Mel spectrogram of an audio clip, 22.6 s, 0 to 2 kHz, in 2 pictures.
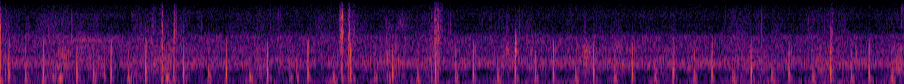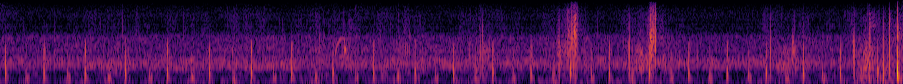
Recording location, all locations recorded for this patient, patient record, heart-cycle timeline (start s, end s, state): mitral valve (MV)
aortic valve (AV)+mitral valve (MV)
#Age: Infant
#Sex: Male
#Height: 52.0 cm
#Weight: 3.7 kg
#Pregnancy status: False
#Murmur: Absent
#Murmur locations: nan
#Most audible location: nan
#Systolic murmur timing: nan
#Systolic murmur shape: nan
#Systolic murmur grading: nan
#Systolic murmur pitch: nan
#Systolic murmur quality: nan
#Diastolic murmur timing: nan
#Diastolic murmur shape: nan
#Diastolic murmur grading: nan
#Diastolic murmur pitch: nan
#Diastolic murmur quality: nan
#Outcome: Abnormal
#Campaign: 2015 screening campaign
0.00	2.59	unannotated
2.59	2.67	S1
2.67	2.80	systole
2.80	2.86	S2
2.86	3.11	diastole
3.11	3.22	S1
3.22	3.32	systole
3.32	3.42	S2
3.42	3.61	diastole
3.61	3.69	S1
3.69	3.83	systole
3.83	3.90	S2
3.90	4.15	diastole
4.15	4.26	S1
4.26	4.36	systole
4.36	4.48	S2
4.48	4.67	diastole
4.67	4.74	S1
4.74	4.89	systole
4.89	4.95	S2
4.95	5.20	diastole
5.20	5.32	S1
5.32	5.40	systole
5.40	5.52	S2
5.52	5.69	diastole
5.69	5.75	S1
5.75	5.90	systole
5.90	5.95	S2
5.95	6.20	diastole
6.20	6.32	S1
6.32	6.40	systole
6.40	6.51	S2
6.51	6.68	diastole
6.68	6.74	S1
6.74	6.90	systole
6.90	6.96	S2
6.96	7.19	diastole
7.19	7.28	S1
7.28	7.40	systole
7.40	7.50	S2
7.50	7.68	diastole
7.68	7.73	S1
7.73	7.88	systole
7.88	7.95	S2
7.95	8.17	diastole
8.17	8.28	S1
8.28	8.40	systole
8.40	8.48	S2
8.48	8.66	diastole
8.66	8.73	S1
8.73	8.88	systole
8.88	8.94	S2
8.94	9.14	diastole
9.14	9.24	S1
9.24	9.38	systole
9.38	9.48	S2
9.48	9.65	diastole
9.65	22.59	unannotated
